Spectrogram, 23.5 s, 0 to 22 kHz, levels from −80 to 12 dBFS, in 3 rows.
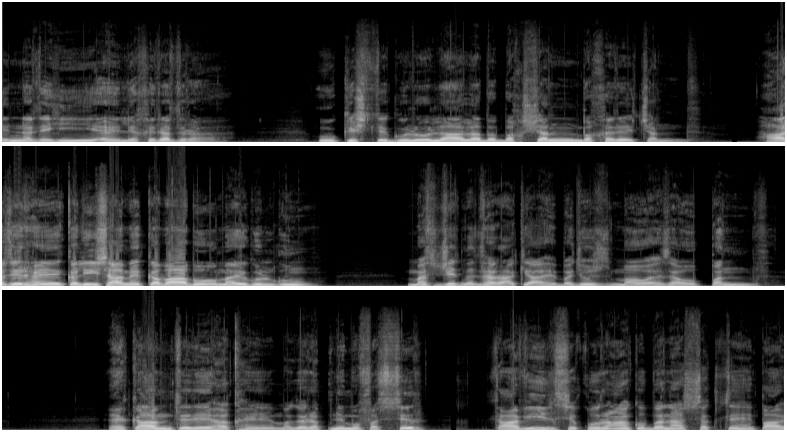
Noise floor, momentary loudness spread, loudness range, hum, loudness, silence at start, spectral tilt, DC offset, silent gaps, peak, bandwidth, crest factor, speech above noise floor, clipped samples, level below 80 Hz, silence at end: -52 dBFS; 10 LU; 7 LU; none; -13 LUFS; 0 s; -6 dB/octave; under 0.1%; 7.29-7.34 s, 20.14-20.19 s; 0 dBFS; 17.5 kHz; 14 dB; 40 dB; 0.3%; -52 dBFS; 0 s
